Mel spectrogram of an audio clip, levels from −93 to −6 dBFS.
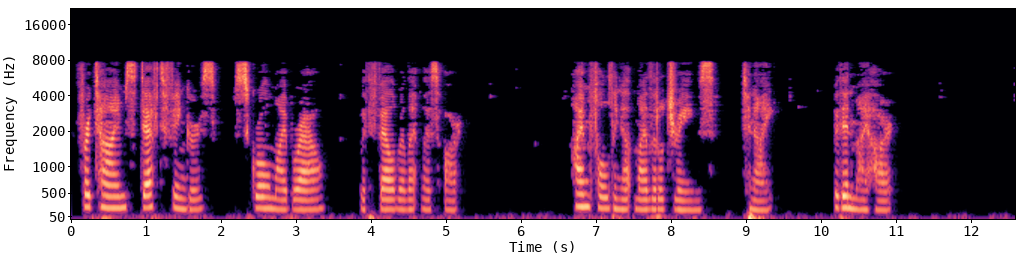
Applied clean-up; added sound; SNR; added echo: none; none; none; none.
